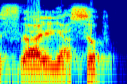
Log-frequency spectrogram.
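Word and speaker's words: 스알야숩: 스알야숲. 히브리어는 이렇게 읽습니다. 우리 글도 옛날에 이렇게 읽었어요. 이렇게 읽었어요. 스알, 이게 S 발음이에요.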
